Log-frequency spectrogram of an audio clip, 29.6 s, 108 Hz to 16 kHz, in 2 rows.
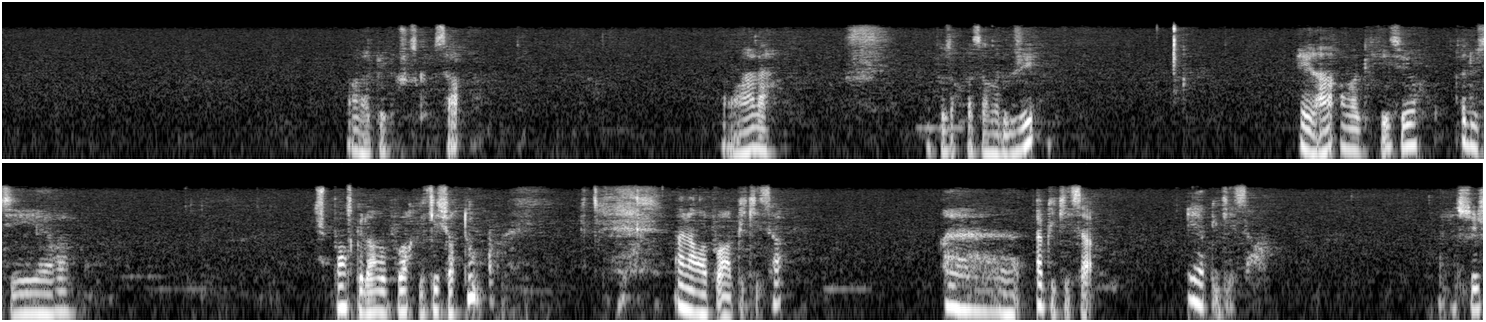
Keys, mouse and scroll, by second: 5.8-7.6 middle drag, 9.4-11.0 drag, 12.4-13.9 drag, 14.3-16.3 drag, 16.5-18.3 drag, 19.1-21.6 middle drag, 21.6-23.4 drag, 25.0-28.3 drag, 28.2-29.6 middle drag.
